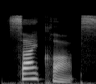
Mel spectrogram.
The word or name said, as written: cyclops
